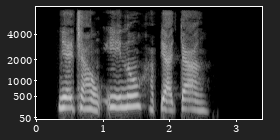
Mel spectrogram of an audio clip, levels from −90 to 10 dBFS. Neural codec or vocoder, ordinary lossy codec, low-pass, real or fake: none; AAC, 32 kbps; 7.2 kHz; real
